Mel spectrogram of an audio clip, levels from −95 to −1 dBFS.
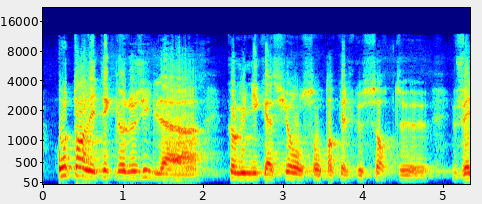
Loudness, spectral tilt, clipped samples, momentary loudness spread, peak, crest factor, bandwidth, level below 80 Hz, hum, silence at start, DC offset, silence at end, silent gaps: -17 LUFS; -4.5 dB/octave; under 0.1%; 8 LU; -6 dBFS; 10 dB; 12 kHz; -58 dBFS; none; 0.2 s; under 0.1%; 0 s; none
